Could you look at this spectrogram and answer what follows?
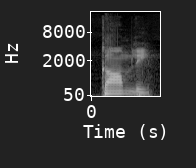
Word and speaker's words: calm: डू you work कामली। डू you work कामली। यहाँ L silent है, CALM। क्या बोलेंगे? काम।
